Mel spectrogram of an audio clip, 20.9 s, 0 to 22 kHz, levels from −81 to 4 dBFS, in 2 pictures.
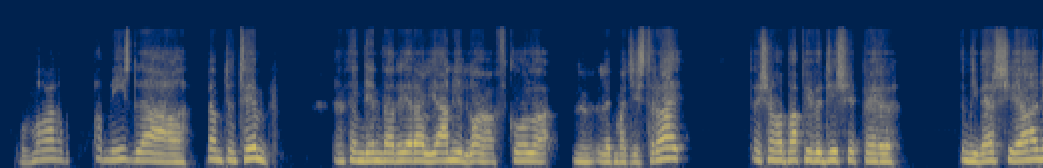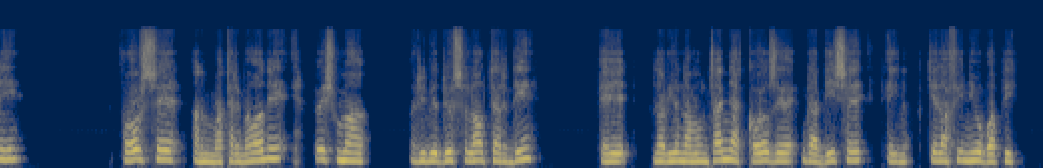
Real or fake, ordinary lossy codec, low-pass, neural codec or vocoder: fake; none; 10.8 kHz; codec, 16 kHz in and 24 kHz out, 0.8 kbps, FocalCodec, streaming, 65536 codes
